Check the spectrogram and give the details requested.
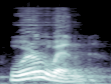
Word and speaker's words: whirlwind: Whirlwind, event, H silent. Balance, equality, British American equality. TY soft DY منطقة دي خفيفة Y.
